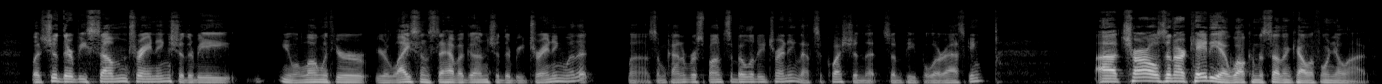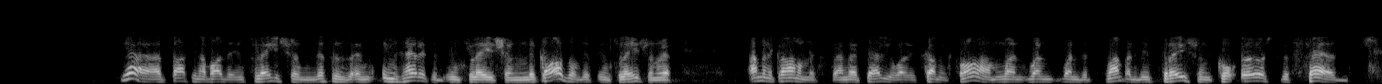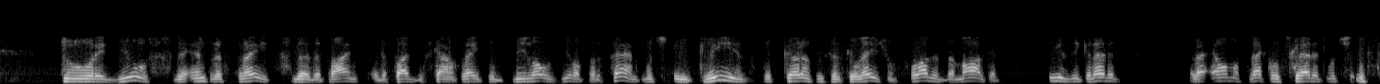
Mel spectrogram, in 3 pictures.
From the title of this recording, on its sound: Open Phone Friday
